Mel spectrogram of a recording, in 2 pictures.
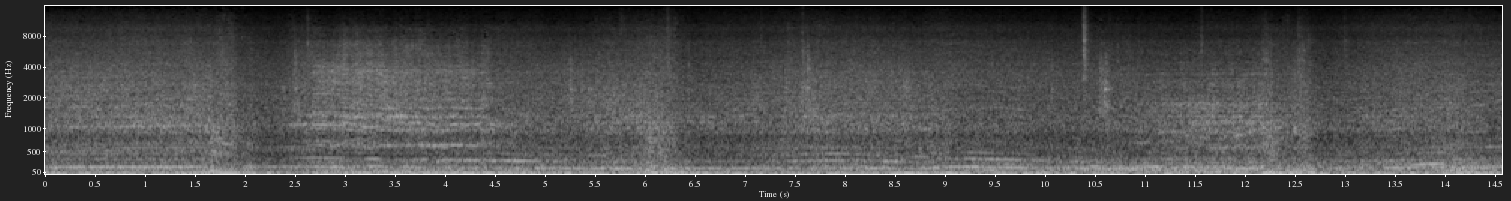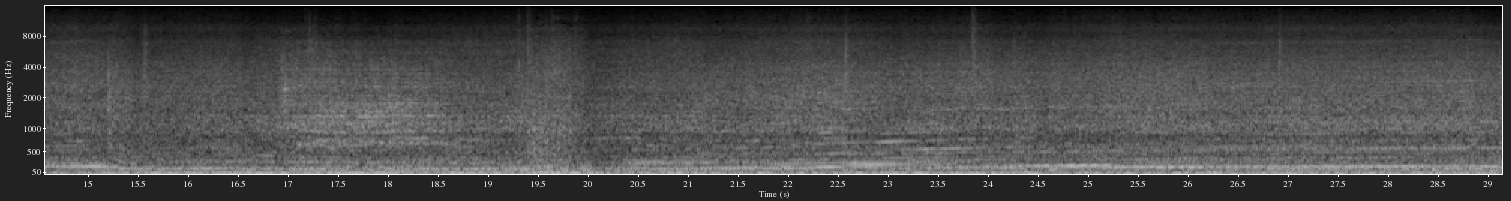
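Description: Ford Ka race car's four-cylinder engine heard from inside the cabin at racing speed, its pitch rising and dropping again and again as it runs up through the revs and changes gear, over steady road noise.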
